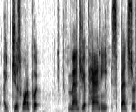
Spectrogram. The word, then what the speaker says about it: Mangiapane: Mangiapane. Or Mangiapane, I think is how you pronounce it, is Italian. Mangiapane would make more sense.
